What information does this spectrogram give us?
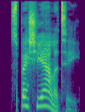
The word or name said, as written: speciality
